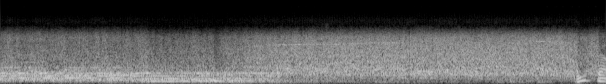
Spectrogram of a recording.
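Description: Large concert audience applauding steadily after a band and orchestra's final chord, which ends within the first half second.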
